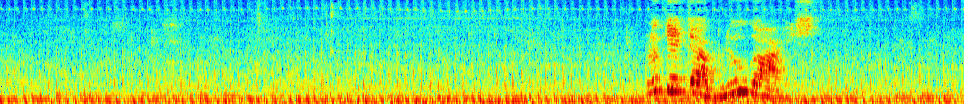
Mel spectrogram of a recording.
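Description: A helicopter's rotor thumps steadily as it flies.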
